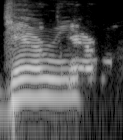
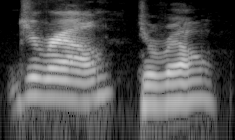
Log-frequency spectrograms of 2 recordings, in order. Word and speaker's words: Jarrell: Is it Gerald? Gerald Mills? Is that how you pronounce it? Jarrell. Jarrell Mills.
